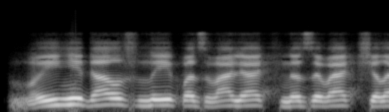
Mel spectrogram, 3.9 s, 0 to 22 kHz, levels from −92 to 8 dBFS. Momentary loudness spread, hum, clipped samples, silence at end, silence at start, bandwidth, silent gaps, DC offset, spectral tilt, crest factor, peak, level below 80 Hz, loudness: 10 LU; none; under 0.1%; 0 s; 0.1 s; 7.8 kHz; none; under 0.1%; -6.5 dB/octave; 14 dB; 0 dBFS; -62 dBFS; -15 LUFS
